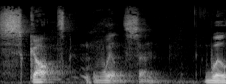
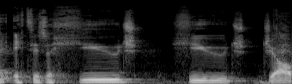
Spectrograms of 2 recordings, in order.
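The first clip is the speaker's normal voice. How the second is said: very slow, drawn-out emphasis on every word. Describing the jobs being created this week, very slowly. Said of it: "always say that very slowly".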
